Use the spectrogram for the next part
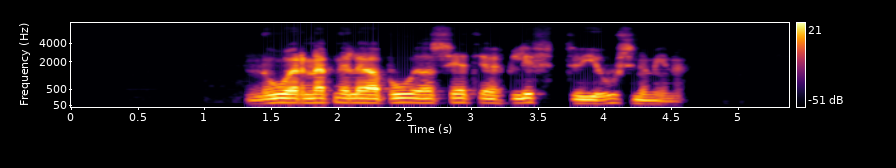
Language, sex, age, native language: Icelandic, male, 20-29, Icelandic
